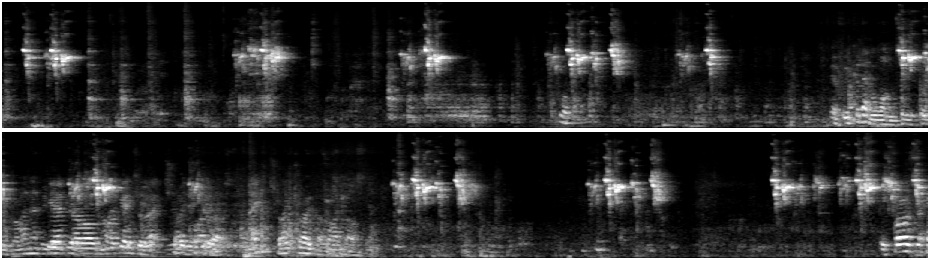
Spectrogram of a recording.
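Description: Show pigeons in a loft give soft repeated coos and chirps, heard on and off under someone talking close by for most of the time.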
